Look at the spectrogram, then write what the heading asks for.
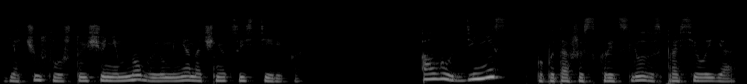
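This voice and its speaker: A woman's voice: sits low, steady tone, fast talker, few pauses, warm tone. A woman reading a first-person novel aloud with an emotive, dramatic delivery. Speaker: audiobook narrator.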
